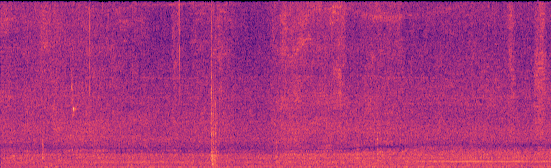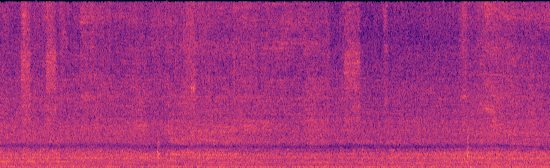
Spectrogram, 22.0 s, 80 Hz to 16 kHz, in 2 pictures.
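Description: JCB 3DX Super backhoe loader's diesel engine running steadily under load while its backhoe arm digs, with a single sharp knock about four seconds in.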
